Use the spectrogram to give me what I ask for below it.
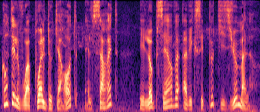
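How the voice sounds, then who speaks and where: A man narrating a storybook reading in a lively, expressive way. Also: mid-range voice, moderate pace.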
